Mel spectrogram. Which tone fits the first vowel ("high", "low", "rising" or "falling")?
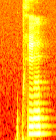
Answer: high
